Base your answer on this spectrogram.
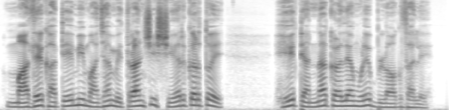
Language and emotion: Marathi, sad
